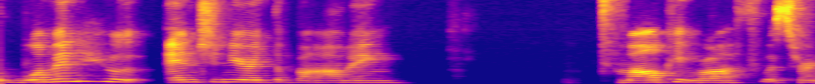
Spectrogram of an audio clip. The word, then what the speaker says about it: Malki Roth: um and the woman who engineered the bombing malkie roth was her name and as they say in america say her name right malki roth 12 years old american girl died in smart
